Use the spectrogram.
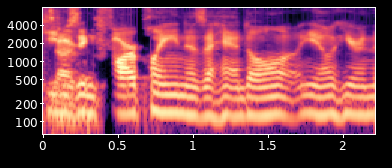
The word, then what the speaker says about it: Farplane: Everybody should check it out at Farplane AI. Did I say it right this time? What did I say last Yeah, time? yeah. Far plane. Like you ever played Final Fantasy X?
